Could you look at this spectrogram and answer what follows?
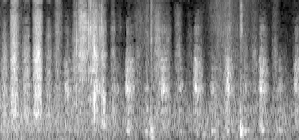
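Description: Dogmeat, the companion dog in a video game, panting in quick breathy bursts with short sniffs, close and fairly loud with no talking.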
